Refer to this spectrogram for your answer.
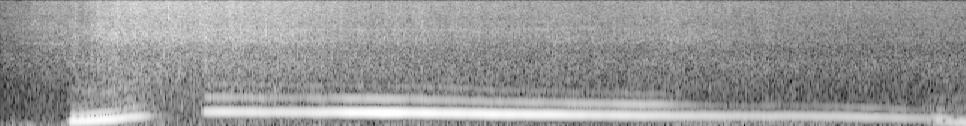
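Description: A whale's call: a brief rising whoop, then one long, loud, tonal moan that slowly slides downward for several seconds, with no voices present.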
